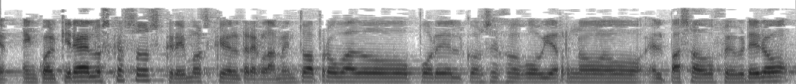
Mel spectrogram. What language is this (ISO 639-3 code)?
spa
